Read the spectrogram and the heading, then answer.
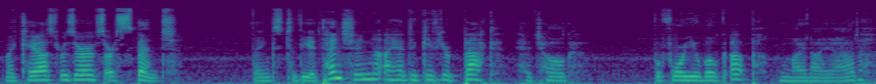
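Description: A woman's voice: medium pitch, natural voice. A woman voicing a brooding, stern male cartoon hedgehog, intense and pained, in an amateur comic dub. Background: background music.

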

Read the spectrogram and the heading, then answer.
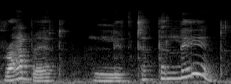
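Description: A woman in her thirties reading a picture book aloud to children, expressive and deliberate, drawing out key words in a small room. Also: medium pitch. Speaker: storyteller, teacher reading to children. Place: small curtained room indoors.

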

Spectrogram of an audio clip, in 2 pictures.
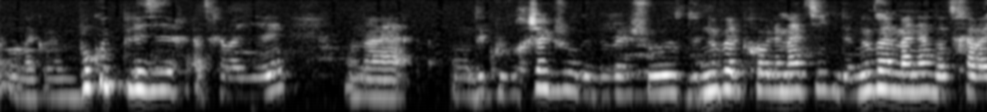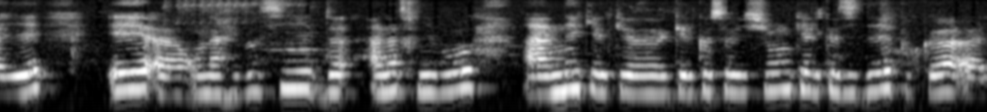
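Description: Woman, twenties, mellow voice, calm, reflective, outdoor testimonial. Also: medium pitch, normal speed, rough recording. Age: 20s. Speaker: volunteer. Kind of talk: casual testimonial. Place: outdoors in a garden.

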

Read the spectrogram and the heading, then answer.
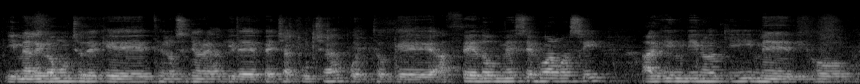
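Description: A man's voice: mid-range voice, little pitch movement, moderate pace, a little hiss or hum. A man who teaches English introducing himself at a meetup, rambling and correcting himself as he goes. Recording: very echoey room, distant mic.

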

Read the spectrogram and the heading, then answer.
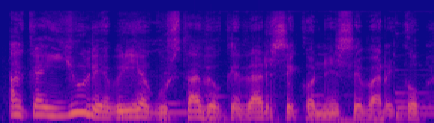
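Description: A woman's voice: sits low, sing-song, moderate pace, music in the background. A woman with a Castilian Spanish accent narrating a scripted children's cartoon story.

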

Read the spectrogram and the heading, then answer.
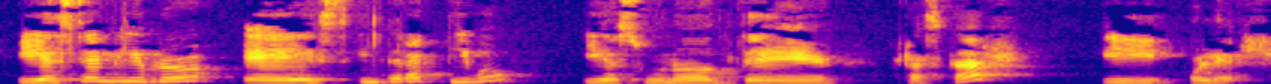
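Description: A young adult woman reading a children's book aloud interactively, in an animated, playful, questioning manner. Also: on the high side, unhurried. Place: small living room at home, indoors.

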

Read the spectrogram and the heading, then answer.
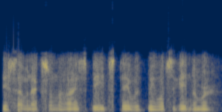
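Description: A man's voice: on the low side, monotone, very fast. A man working as an air traffic controller, speaking over a radio link. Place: airport control tower. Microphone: radio transmitter. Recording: muffled, narrow-band air traffic radio.

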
